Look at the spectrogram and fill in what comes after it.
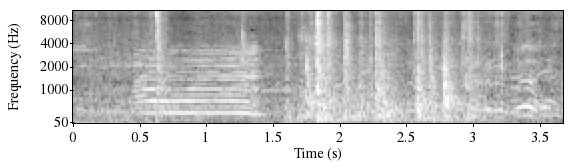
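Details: Sacrificial cow on the rampage, panicking the people around it, gives a single steady, low moo lasting nearly a second, followed by clattering knocks, crowd voices and background bustle.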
